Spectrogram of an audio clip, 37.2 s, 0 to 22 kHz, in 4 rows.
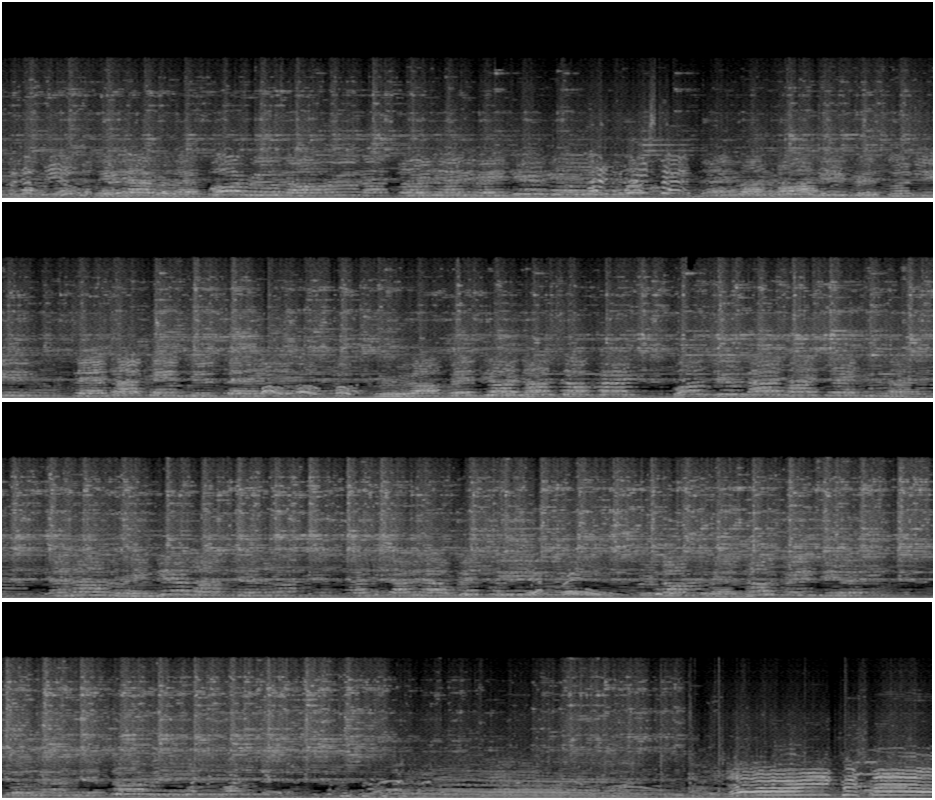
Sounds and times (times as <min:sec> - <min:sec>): Christian music: 0:06.9 - 0:30.3.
